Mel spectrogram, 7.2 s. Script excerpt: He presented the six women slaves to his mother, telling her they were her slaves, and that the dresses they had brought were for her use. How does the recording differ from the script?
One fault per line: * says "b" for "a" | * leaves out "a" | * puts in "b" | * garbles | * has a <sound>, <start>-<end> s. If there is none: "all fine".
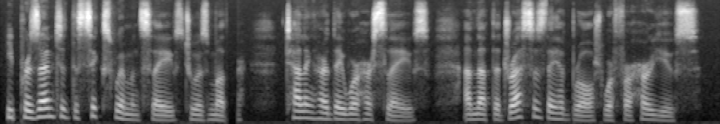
* has a dropout, 2.3-2.4 s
